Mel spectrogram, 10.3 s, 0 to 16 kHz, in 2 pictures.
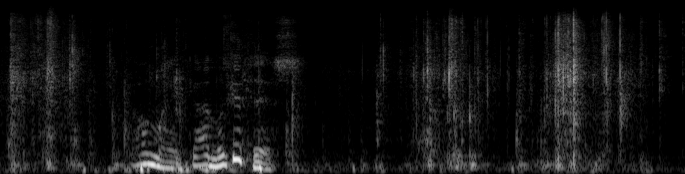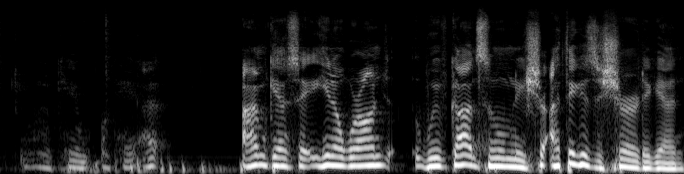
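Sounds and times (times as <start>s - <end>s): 
packaging of a heavily taped package crinkling as it is unwrapped: 0.0s - 5.3s
speech: 1.0s - 2.4s, 5.4s - 10.2s.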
